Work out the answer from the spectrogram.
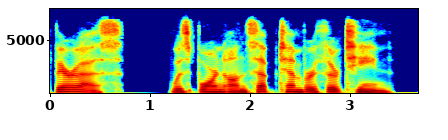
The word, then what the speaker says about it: Barres: Barth pronounced Burris was born on September 13 1954 in West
